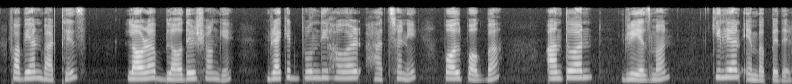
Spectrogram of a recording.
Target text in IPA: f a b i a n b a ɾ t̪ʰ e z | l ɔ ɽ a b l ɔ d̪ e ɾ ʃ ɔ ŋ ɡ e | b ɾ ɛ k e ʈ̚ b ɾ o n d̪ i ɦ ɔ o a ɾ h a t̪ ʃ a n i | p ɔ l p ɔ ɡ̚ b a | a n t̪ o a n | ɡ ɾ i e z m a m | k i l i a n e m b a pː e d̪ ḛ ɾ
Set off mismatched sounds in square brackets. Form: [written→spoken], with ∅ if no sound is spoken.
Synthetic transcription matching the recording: f a b i a n b a ɾ t̪ʰ e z | l ɔ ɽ a b l ɔ d̪ e ɾ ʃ ɔ ŋ ɡ e | b ɾ ɛ k e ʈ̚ b ɾ o n d̪ i ɦ ɔ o a ɾ h a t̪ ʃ a n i | p ɔ l p ɔ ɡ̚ b a | a n t̪ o a n | ɡ ɾ i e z m a [m→n] | k i l i a n e m b a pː e d̪ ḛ ɾ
